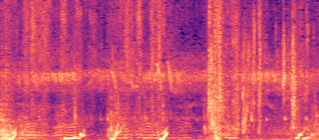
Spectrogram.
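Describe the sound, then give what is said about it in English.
A fly buzzes steadily throughout while wet smacking and dripping-like sounds repeat every half second or so, as a lizard eats the fly. No one speaks. “It's eating the fly, that eating one. Eating the fly that's that flying think, around.”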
